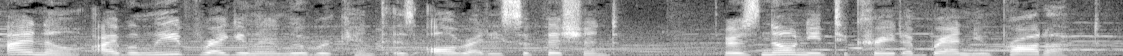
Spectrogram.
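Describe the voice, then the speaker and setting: Female robot companion played by a woman, fairly high voice, polite, exact, matter-of-fact, game dialogue over music. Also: fairly quick, lightly acted. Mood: unruffled, dry. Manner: precise, formal, unruffled. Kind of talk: video game voice acting. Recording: background music behind the voice.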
